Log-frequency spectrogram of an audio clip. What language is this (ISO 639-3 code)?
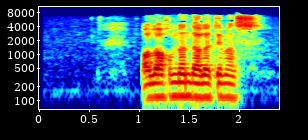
uzb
